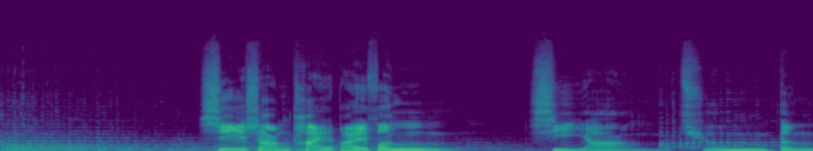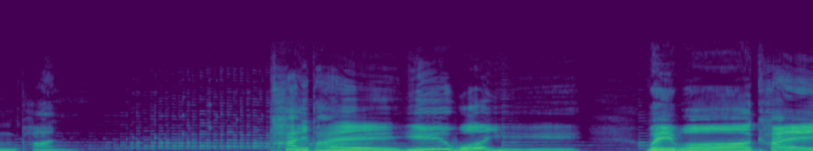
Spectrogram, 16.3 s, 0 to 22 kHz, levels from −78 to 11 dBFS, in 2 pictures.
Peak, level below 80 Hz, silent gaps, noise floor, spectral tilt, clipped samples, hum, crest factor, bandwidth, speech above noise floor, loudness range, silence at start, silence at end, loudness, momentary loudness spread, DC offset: 0 dBFS; -52 dBFS; none; -50 dBFS; -5 dB/octave; under 0.1%; none; 18 dB; 14.5 kHz; 32 dB; 8 LU; 0 s; 0 s; -18 LUFS; 22 LU; under 0.1%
